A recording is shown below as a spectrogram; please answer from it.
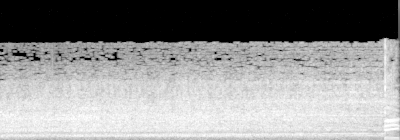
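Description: A large congregation responding loudly to a pronounced blessing: an even roar of many voices that stops just before the preacher speaks again near the end.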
